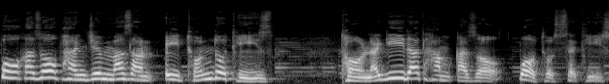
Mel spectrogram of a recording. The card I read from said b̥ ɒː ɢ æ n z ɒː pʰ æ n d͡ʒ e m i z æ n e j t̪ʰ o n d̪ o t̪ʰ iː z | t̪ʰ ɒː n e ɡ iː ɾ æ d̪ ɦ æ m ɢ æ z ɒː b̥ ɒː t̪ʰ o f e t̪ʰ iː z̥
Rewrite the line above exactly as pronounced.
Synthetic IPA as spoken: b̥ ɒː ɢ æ z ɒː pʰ æ n d͡ʒ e m æ z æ n e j t̪ʰ o n d̪ o t̪ʰ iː z | t̪ʰ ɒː n æ ɡ iː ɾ æ d̪ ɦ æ m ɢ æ z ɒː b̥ ɒː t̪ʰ o s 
